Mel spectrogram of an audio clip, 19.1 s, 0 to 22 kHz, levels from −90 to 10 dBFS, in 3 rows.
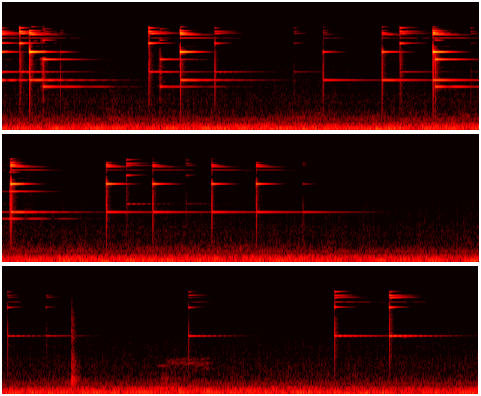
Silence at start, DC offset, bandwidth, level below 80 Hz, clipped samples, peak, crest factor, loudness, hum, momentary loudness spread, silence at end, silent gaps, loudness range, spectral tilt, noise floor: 0 s; under 0.1%; 11.5 kHz; -54 dBFS; under 0.1%; -8 dBFS; 28 dB; -29 LUFS; none; 28 LU; 0.05 s; none; 21 LU; 1.5 dB/octave; -55 dBFS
